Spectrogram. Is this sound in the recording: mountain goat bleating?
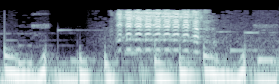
yes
